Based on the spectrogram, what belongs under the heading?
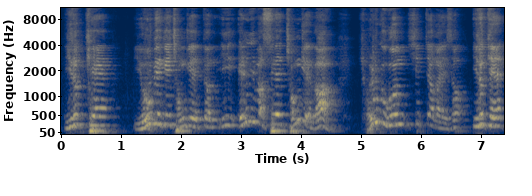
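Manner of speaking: high, loud and slow, hammering each word; preaching loud. Real, not acted. Preacher to his congregation about the cross, loud and slow. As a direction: drive the point home from the pulpit.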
